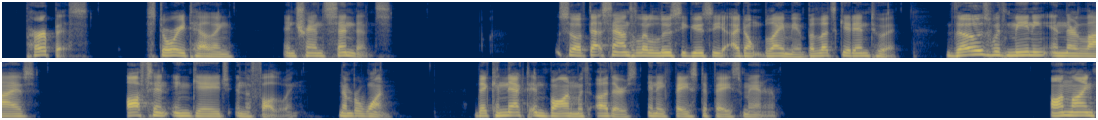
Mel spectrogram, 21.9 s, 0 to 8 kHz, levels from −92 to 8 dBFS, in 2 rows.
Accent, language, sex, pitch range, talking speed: American, English, male, 120-155 Hz, 130 wpm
